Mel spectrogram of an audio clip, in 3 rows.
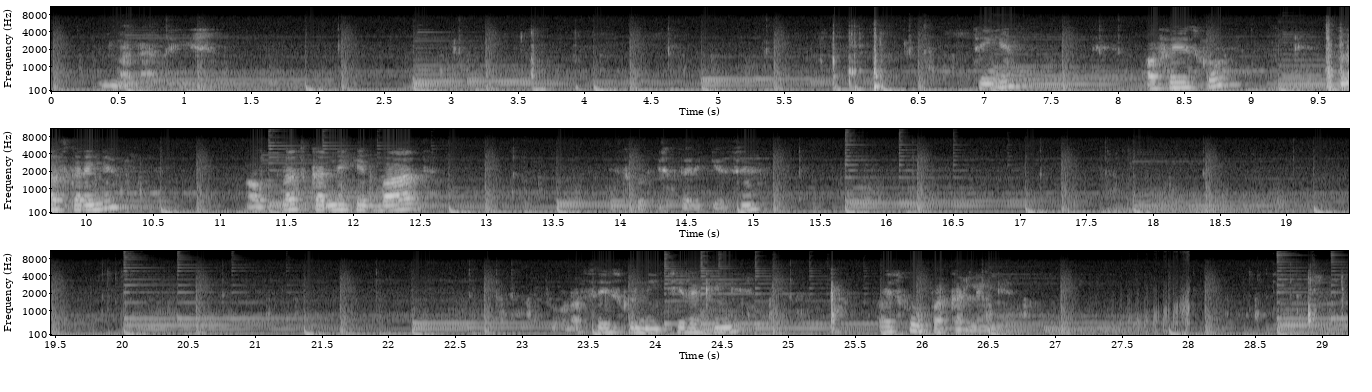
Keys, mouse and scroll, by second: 5.4 click, 6.8 ctrl+space, 7.2-29.2 drag.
